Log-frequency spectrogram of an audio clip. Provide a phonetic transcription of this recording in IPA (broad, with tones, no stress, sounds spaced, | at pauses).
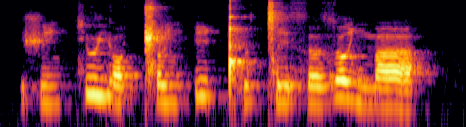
ʃ i˨ ʎ c ɯ˦ j ɔ˨ ǁ ɤ˨ ʎ ʔ i˦˨ ǃʰ ɯ˨ ǀ i˨ s ɤ˨ z ɔ˦˨ ʎ m a˨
